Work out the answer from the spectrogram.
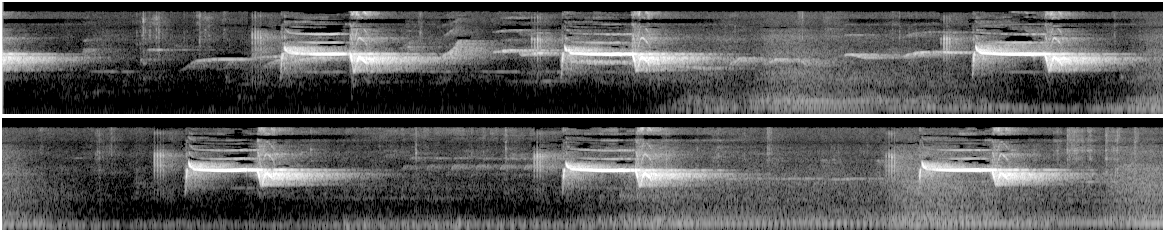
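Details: Red-headed prinia song used to make other birds reply: high, clipped whistle-then-buzz phrases repeated roughly every two seconds over a steady low rumbling background noise.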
